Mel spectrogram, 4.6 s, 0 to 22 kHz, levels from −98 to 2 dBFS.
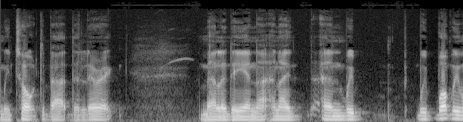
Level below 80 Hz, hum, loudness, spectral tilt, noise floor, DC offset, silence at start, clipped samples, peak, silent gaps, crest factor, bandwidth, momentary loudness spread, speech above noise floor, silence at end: -40 dBFS; none; -18 LUFS; -7 dB/octave; -46 dBFS; under 0.1%; 0 s; under 0.1%; 0 dBFS; none; 18 dB; 13.5 kHz; 9 LU; 29 dB; 0 s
